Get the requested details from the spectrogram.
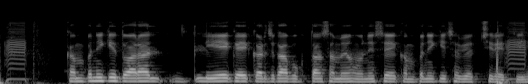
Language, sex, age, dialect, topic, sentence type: Hindi, male, 25-30, Garhwali, banking, statement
